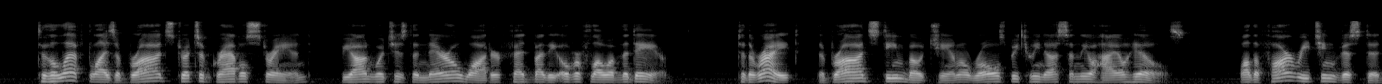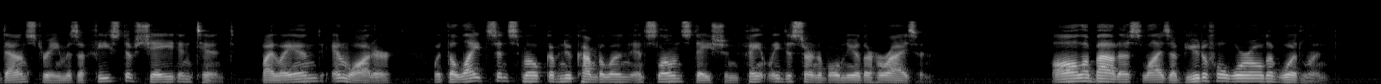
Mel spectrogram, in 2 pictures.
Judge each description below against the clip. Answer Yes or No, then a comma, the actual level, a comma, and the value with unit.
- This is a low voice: Yes, low, 125 Hz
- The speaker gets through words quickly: No, average, 170 wpm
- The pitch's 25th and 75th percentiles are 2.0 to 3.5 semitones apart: No, average, 4.4 semitones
